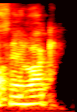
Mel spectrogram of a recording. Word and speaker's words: Saint-Roch: R-O-C-H. Is that how you pronounce it? – Yeah, Saint-Roch.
